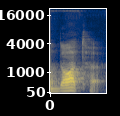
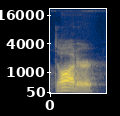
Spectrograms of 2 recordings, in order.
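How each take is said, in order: First: "daughter" read the Portuguese way, like dɔtɐ with a flat final a; wrong pronunciation. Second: "daughter" with a flapped middle, like dɔɾer; right pronunciation. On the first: Teacher showing students the wrong reading, "daughter" as dɔtɐ. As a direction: spell it out the way a Brazilian reads it, "daughter" as dɔtɐ. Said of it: "você vai aprender que, se você fala daughter". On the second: Teacher showing students the right sound, "daughter" flapped. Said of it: "você fala daughter". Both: Shown as a demonstration.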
